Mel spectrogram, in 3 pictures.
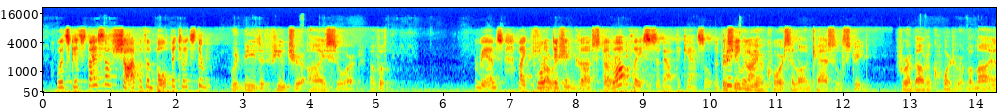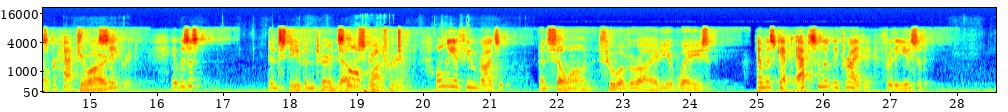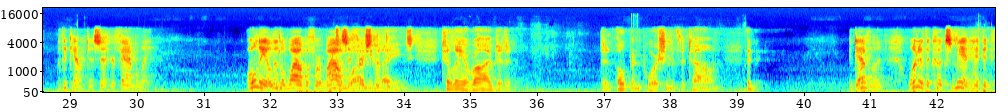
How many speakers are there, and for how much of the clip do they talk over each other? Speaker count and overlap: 2, about 13%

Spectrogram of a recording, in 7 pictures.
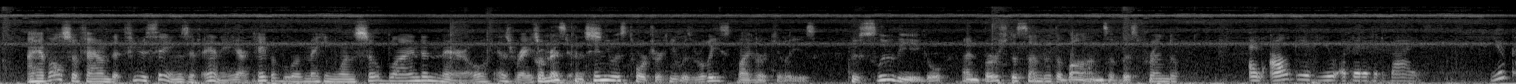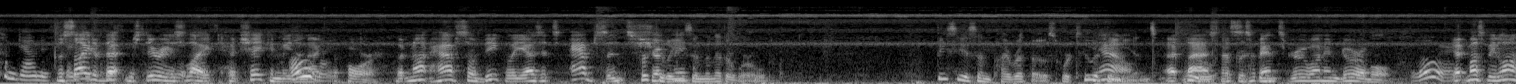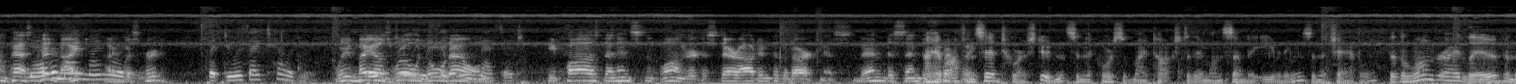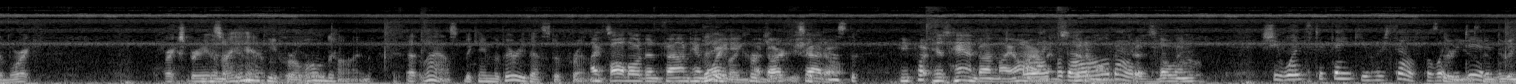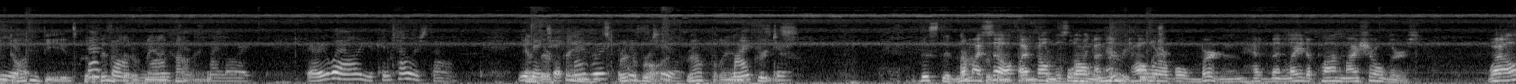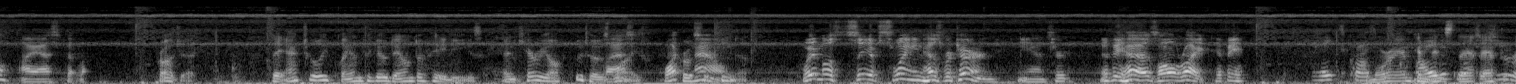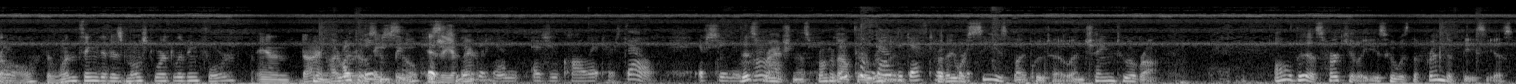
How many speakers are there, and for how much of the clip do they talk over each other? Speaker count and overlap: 4, about 31%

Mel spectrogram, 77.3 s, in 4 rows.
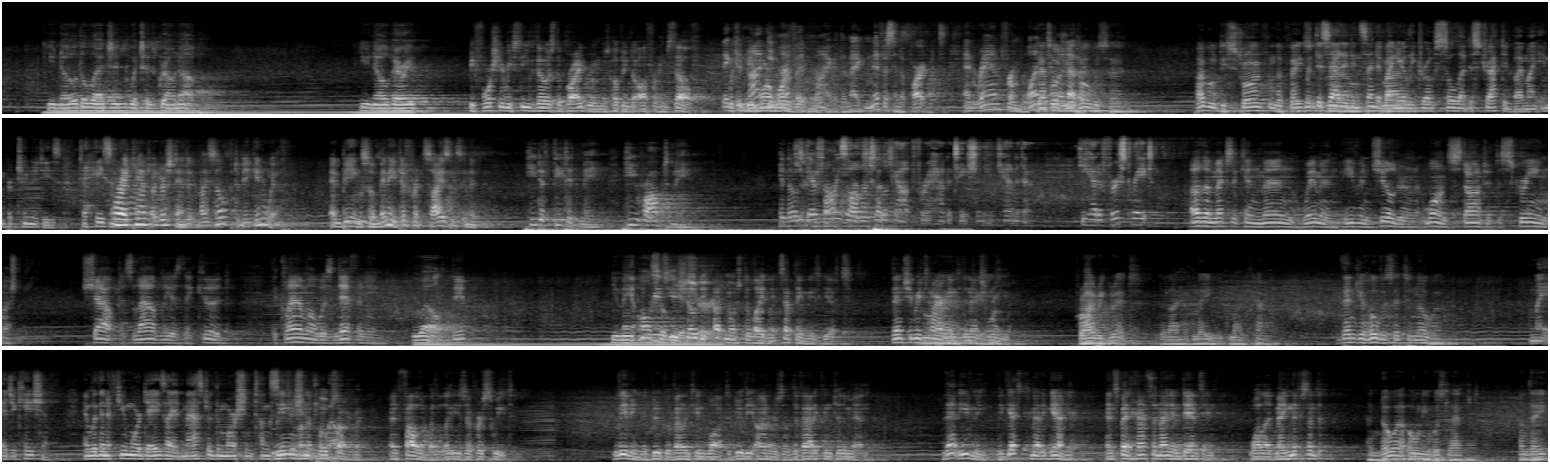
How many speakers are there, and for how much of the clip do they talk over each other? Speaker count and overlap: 9, about 12%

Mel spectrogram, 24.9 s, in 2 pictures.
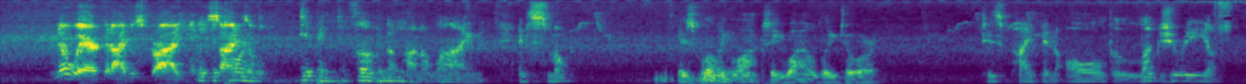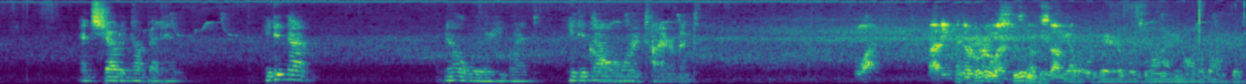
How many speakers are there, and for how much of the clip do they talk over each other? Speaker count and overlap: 4, about 14%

